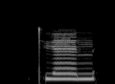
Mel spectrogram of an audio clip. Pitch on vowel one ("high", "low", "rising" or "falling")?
high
